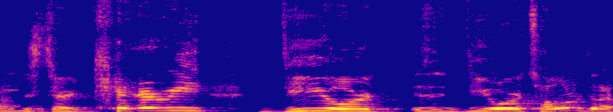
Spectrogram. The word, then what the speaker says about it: D'Ortona: Is it Diorona? Did I pronounce that right? Yeah, it's Diorona. It's actually it's Italian for of Ortona.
